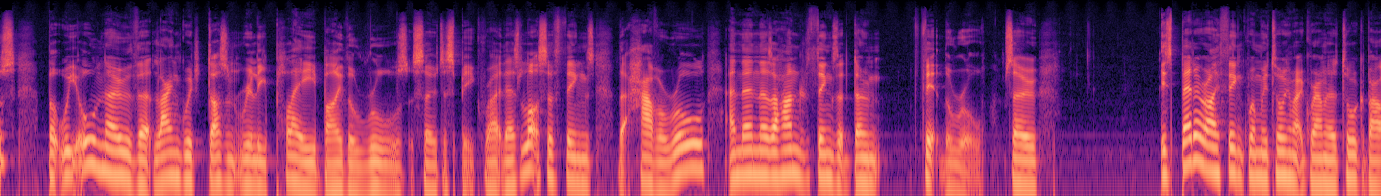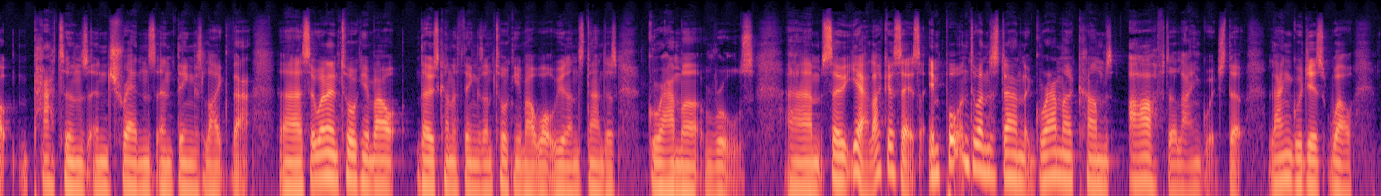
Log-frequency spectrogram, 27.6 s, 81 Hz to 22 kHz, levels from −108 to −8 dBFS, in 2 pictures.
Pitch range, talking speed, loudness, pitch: 105-135 Hz, 205 wpm, -29 LUFS, 115 Hz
